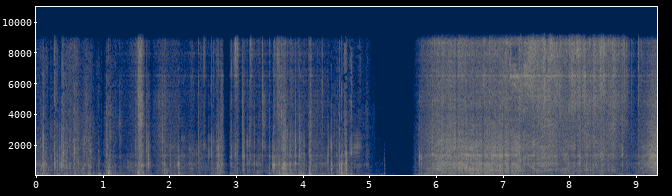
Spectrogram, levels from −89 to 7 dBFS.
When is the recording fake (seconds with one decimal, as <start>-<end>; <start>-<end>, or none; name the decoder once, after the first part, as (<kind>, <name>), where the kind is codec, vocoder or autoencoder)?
1.2-4.4 (codec, DAC); 5.7-9.3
